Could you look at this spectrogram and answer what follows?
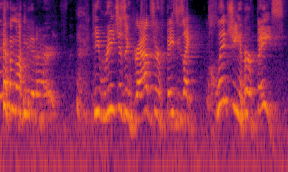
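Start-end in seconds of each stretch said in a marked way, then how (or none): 0.1-1.4 high, hammed-up child's complaint; mocking cry to mommy; mock little-boy whimper. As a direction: play a hurt kid, half laughing. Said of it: "Not like".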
